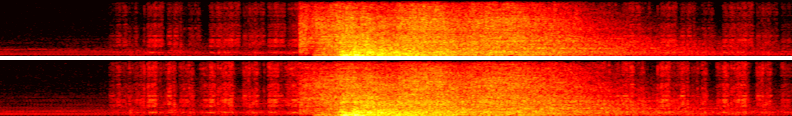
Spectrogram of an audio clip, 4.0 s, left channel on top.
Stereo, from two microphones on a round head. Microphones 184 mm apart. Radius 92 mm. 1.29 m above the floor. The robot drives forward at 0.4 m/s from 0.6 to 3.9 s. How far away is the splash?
About 1.4 m.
